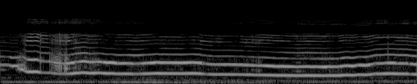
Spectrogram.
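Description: A woman's voice holding one long, high, wordless note that sags slightly in pitch and lifts again near the end.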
